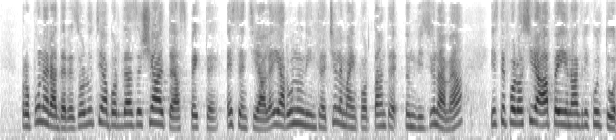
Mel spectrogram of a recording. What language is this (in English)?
Romanian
